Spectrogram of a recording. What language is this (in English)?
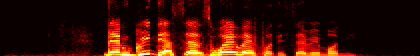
Nigerian Pidgin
